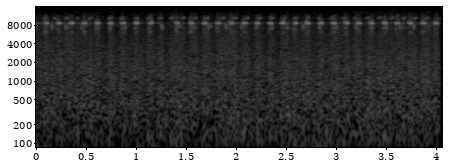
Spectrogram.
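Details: Insects in a nighttime forest, crickets giving sharp, high chirps in a quick even beat of roughly four to five per second, over faint hiss.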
